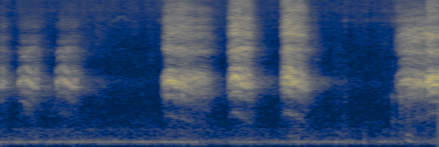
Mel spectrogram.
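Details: Crow calls: two softer caws, then a run of loud, grating caws spaced roughly half a second apart, ending on a long harsh note.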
